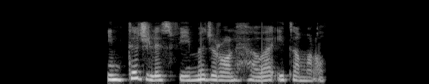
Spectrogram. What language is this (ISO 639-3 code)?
ara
